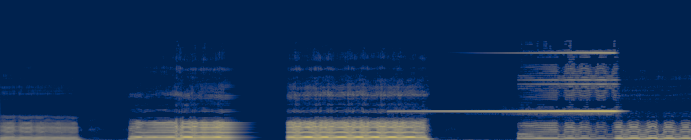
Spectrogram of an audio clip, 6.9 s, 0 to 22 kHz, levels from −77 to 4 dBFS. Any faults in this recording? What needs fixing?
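From 2.25 s to 2.88 s the music stalls. A fading buzz-like continuation of the last sound fills about 0.6 s, and the final 240 ms or so drop to silence. The music then resumes where it stopped, so nothing is lost, but everything after runs about 0.6 s late. This is likely a call audio freeze: delayed packets emptied the jitter buffer and the receiver concealed the gap. A larger adaptive jitter buffer or a steadier network path would prevent it.

From 3.86 s to 6.29 s a loudspeaker feedback squeal rises. It is a single tone at 4.6 kHz that swells over roughly two seconds. It peaks about 5 dB above the music. A microphone is picking up the loudspeaker it feeds, and at 4.6 kHz the loop gain exceeds one, so that frequency grows on its own. Lowering the gain, moving the microphone away from the speaker, or notching 4.6 kHz would prevent it.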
